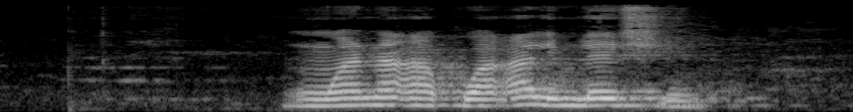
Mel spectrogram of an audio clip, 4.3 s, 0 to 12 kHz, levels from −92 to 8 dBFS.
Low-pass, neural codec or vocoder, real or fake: 9.9 kHz; none; real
